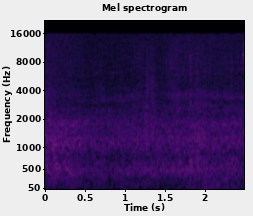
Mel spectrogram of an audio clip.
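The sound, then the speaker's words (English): A steady, low rumble of engine and road noise fills the inside of a moving bus, droning evenly throughout without pauses, voices or distinct events. “One bonus, too, to the extra long bus ride, since I'm, you know, stuck on the bus.”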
